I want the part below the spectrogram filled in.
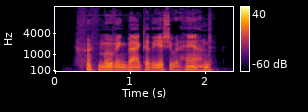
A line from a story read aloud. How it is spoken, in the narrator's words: I chuckled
